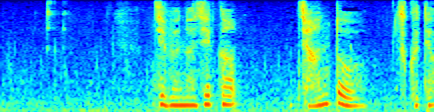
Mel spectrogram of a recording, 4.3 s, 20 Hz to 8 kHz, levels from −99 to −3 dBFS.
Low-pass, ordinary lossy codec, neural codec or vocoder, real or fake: none; none; none; real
